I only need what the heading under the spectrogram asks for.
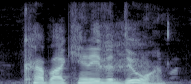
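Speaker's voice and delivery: ordinary talk, nothing marked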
